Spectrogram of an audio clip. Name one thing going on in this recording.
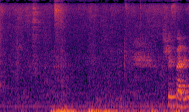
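A woman speaks slowly through a microphone and loudspeakers.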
